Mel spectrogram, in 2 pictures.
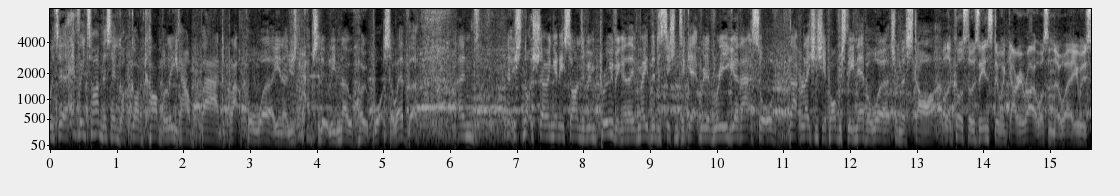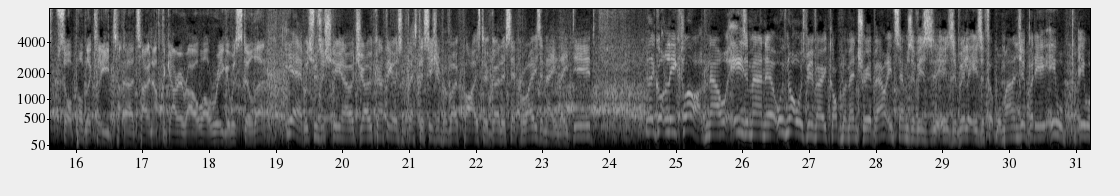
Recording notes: Live from Craven Cottage. Fans outside the ground.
